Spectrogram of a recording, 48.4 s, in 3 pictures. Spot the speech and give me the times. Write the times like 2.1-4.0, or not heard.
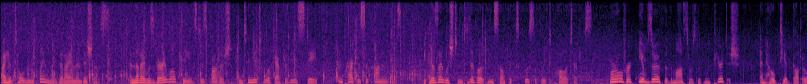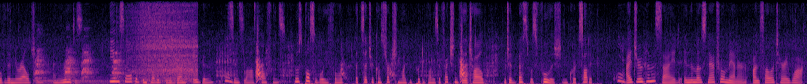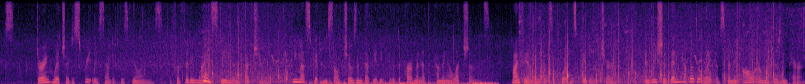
0.0-48.3.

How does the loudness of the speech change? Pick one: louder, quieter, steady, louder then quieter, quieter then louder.
steady.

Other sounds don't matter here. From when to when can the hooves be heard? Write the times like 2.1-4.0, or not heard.
0.1-8.8, 36.3-48.0.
